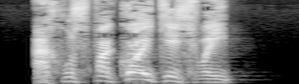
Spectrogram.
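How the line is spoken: Angry snap, parrot. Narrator (Russian): сердито огрызнулся попугай

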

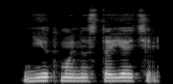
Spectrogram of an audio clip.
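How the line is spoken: Quiet messenger reply. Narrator (Russian): тихо ответил вестник

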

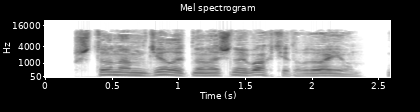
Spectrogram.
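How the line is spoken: Muttering. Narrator (Russian): буркнул Фари

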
